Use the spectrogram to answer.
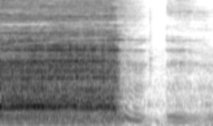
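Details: A single loud, drawn-out belch lasting under a second, then quiet, from a woman in a car who has just eaten and is drinking Mountain Dew Gold soda: burping.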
